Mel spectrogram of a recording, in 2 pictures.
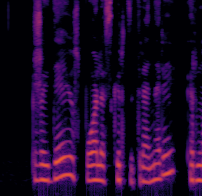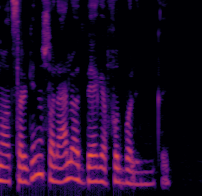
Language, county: Lithuanian, Klaipėda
